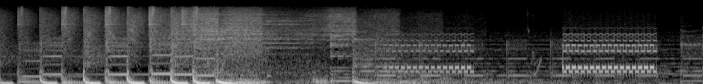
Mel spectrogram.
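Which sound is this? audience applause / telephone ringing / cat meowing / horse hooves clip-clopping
telephone ringing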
